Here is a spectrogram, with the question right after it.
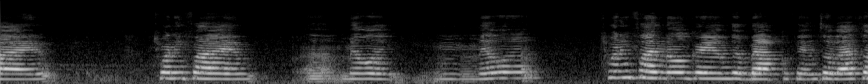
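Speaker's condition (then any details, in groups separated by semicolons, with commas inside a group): Cerebral palsy; very high muscle tone, affects legs; baclofen pump surgery scheduled, tried oral medication, worsening; speech worsening over past year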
